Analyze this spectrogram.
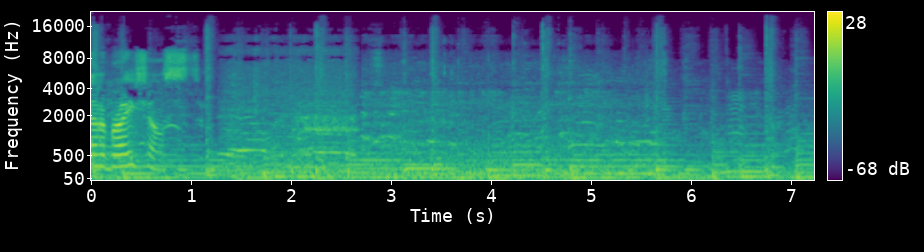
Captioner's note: sound of a crowd of people and kids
